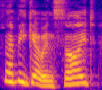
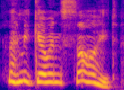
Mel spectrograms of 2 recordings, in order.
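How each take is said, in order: First: High, loud, tearful begging; frantic tearful plea; weeping, frightened plea. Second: High, loud frightened begging; terrified shriek, begging to hide; shrieking plea. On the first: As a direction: beg through panicked tears. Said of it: "staggering and weeping". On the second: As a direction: shriek to be let inside. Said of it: "shrieked aloud". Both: Acted.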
